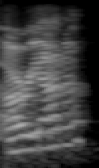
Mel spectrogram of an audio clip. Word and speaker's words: Arieanna: Is it Arieanna? Yes. Okay, Arieanna, just want to make sure I'm pronouncing her name right.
